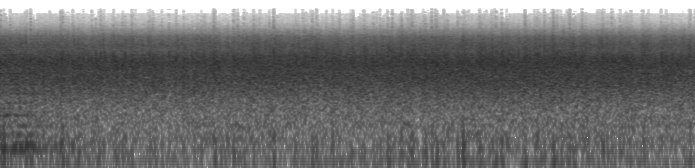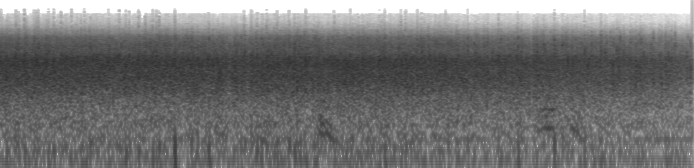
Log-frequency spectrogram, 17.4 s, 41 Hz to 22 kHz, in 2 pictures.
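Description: Studio audience applauding steadily at the close of a 1940 radio play, fading out near the end.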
